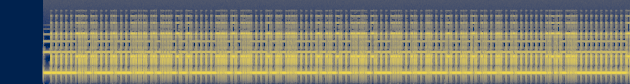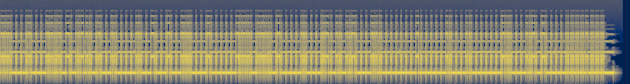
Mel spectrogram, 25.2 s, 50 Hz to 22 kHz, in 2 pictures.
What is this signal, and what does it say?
RTTY (75 baud, 850 Hz shift), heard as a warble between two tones, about 1020 Hz centre. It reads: LA QUALITE DE RESIDENT EST INDEPENDANTE DE LA NATIONALITE DE LA PERSONNE CONCERNEE.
